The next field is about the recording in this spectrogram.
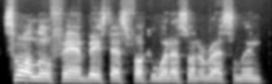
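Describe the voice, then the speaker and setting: A man's voice: mid-range voice, steady tone, brisk, dark tone, no room sound. A man co-hosting a casual wrestling podcast, talking bluntly with heavy slang and constant cursing. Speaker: podcast co-host. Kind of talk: casual profane chat about pro wrestling.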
